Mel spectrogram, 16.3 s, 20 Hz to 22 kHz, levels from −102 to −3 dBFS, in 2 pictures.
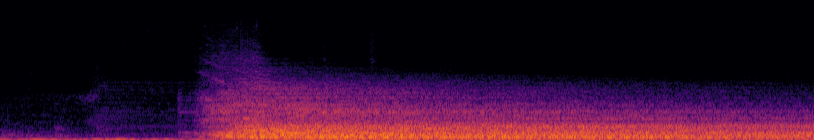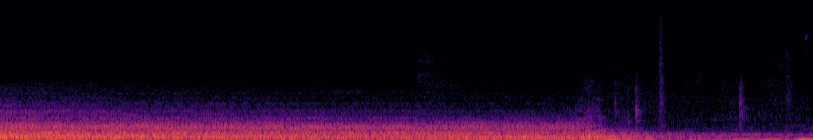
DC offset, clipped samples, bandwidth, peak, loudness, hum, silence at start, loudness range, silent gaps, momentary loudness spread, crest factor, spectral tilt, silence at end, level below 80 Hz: under 0.1%; under 0.1%; 3.9 kHz; -24 dBFS; -42 LUFS; none; 0 s; 11 LU; none; 22 LU; 18 dB; -12 dB/octave; 0 s; -52 dBFS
